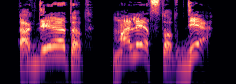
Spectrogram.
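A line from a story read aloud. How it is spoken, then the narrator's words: Shout. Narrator (Russian): крикнул Борман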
